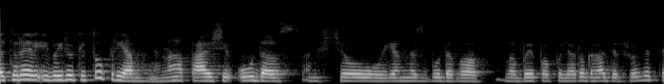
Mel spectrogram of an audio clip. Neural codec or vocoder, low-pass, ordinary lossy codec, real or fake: none; 7.2 kHz; AAC, 48 kbps; real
